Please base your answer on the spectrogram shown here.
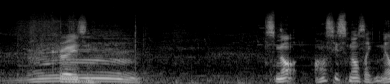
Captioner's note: cow moos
